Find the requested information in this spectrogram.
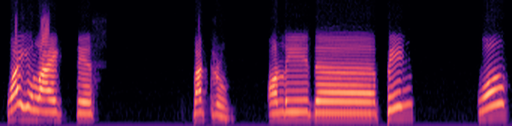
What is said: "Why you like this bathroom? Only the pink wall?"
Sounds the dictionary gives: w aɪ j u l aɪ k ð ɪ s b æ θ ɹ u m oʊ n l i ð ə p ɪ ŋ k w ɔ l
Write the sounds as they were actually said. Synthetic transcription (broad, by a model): w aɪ j u l aɪ k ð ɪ s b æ t ɹ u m oʊ n l i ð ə p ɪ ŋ w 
